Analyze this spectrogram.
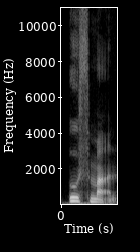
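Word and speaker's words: Uthman: Turkey today, is that his name was Osman. Osman, which is the Turkish pronunciation of the Arabic name Uman.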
